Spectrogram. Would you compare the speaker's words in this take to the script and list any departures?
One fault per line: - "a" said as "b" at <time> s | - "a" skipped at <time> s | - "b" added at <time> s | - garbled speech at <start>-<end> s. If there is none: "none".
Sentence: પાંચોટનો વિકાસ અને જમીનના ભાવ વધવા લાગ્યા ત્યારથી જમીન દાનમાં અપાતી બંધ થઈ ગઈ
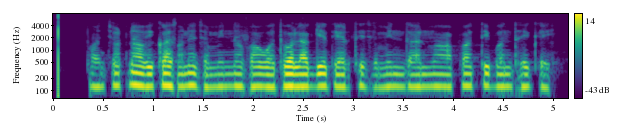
none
